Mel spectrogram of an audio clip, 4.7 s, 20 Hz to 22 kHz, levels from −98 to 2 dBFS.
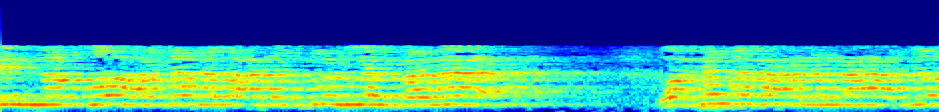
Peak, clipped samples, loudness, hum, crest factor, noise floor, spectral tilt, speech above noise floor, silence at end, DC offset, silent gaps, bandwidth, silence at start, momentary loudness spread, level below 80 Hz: -10 dBFS; under 0.1%; -23 LUFS; none; 12 dB; -46 dBFS; -8 dB/octave; 23 dB; 0 s; under 0.1%; none; 4.3 kHz; 0 s; 5 LU; -74 dBFS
